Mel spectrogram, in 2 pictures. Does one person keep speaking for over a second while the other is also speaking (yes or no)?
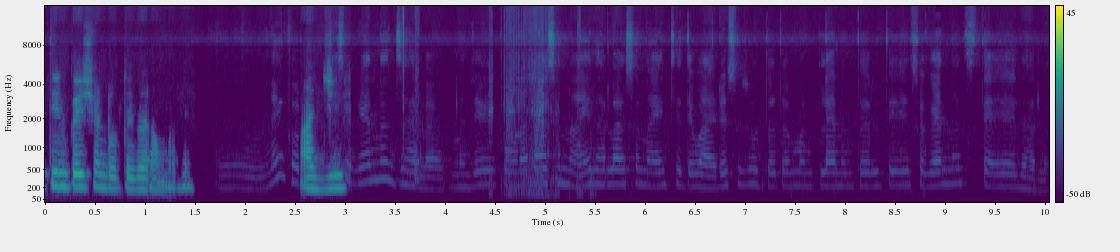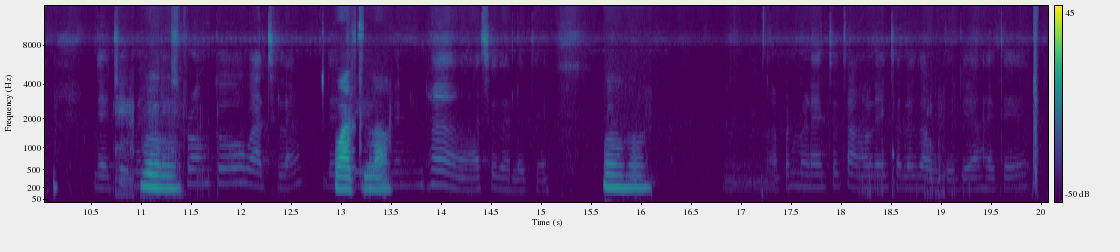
no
